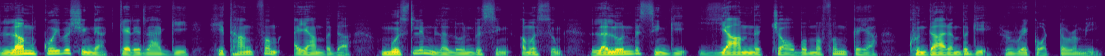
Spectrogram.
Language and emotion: Manipuri, neutral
